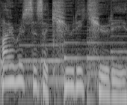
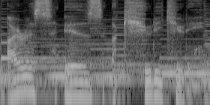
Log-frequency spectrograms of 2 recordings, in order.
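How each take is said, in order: First: It is said warmly, with real feeling. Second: It is said flatly, without enthusiasm.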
